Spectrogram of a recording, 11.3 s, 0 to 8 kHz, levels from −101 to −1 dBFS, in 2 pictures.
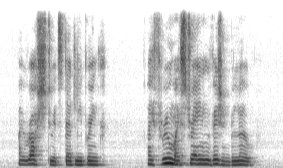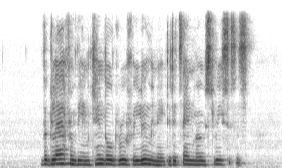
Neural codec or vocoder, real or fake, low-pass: vocoder, 44.1 kHz, 128 mel bands, Pupu-Vocoder; fake; 7.2 kHz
